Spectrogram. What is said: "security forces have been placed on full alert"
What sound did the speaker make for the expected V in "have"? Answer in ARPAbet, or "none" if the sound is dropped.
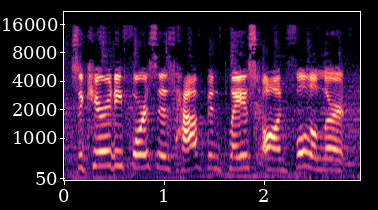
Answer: V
